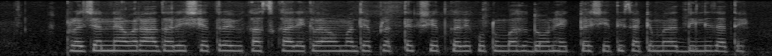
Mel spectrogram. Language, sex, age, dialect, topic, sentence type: Marathi, female, 18-24, Northern Konkan, agriculture, statement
